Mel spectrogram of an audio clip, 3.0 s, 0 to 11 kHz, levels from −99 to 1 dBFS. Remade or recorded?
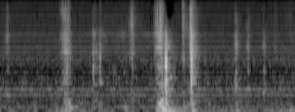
remade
